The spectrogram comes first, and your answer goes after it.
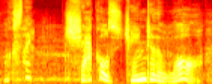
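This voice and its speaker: An actress playing a determined, blunt amateur detective in an audio drama, matter-of-fact and wry. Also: female voice, medium pitch, expressive, slow pace, a little hiss or hum. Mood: wry, focused.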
